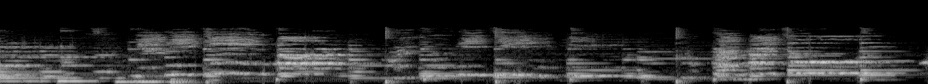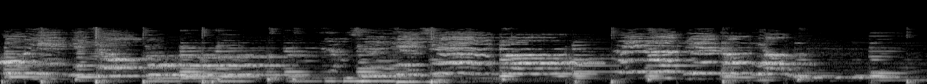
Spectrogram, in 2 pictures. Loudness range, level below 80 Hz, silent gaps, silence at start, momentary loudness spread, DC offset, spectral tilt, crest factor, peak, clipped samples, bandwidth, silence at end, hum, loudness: 4 LU; -48 dBFS; none; 0 s; 11 LU; under 0.1%; -7.5 dB/octave; 18 dB; -4 dBFS; under 0.1%; 6 kHz; 0 s; none; -22 LUFS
